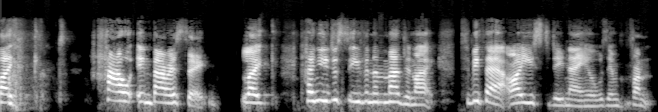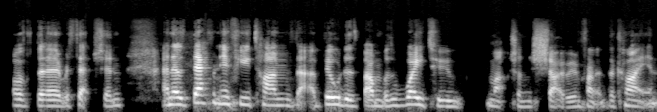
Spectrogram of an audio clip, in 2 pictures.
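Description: The voice has a bright, sharp tone and a South London accent. It moves at a fairly quick pace with very wide pitch swings. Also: woman, fairly high pitch for a woman, big swings in loudness. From Croydon, south London, England. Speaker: dog groomer and podcast co-host. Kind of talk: casual chat.

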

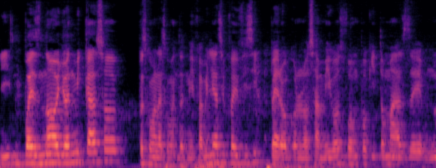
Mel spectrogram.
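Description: A man with a fairly high voice speaks at a moderate pace, his pitch varying in an ordinary way, with audible room echo and noticeable background noise. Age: 20s. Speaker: guest. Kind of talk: testimony.

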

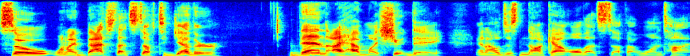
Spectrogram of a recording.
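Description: An ordinary speaking voice with ordinary pitch variation is heard on a very clean recording with a silent background. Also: man. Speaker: social media content creator. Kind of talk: casual interview chat. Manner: conversational, filler-heavy.

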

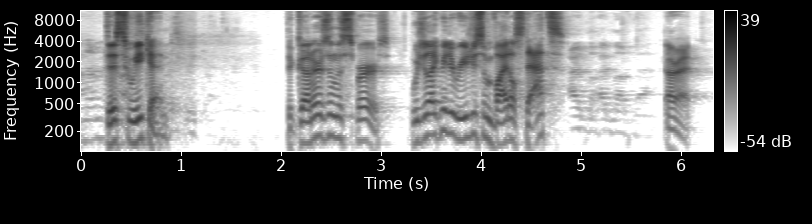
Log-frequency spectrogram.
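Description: A man speaks very fast in a bright, sharp tone with vocal fry, big swings in loudness and long, frequent pauses. The recording is very clean, with a silent background. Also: fairly high pitch for a man, ordinary pitch variation. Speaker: podcast co-host. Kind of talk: casual chat.

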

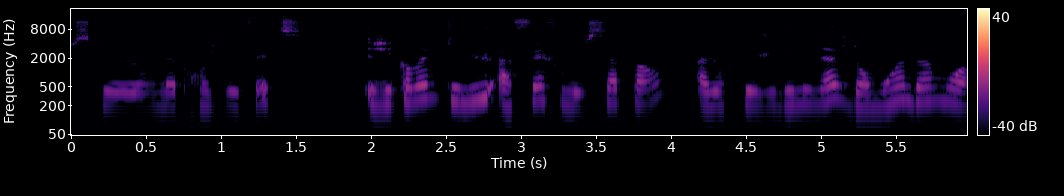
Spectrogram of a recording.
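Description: A woman with a fairly high pitch speaks at a moderate pace with fairly even intonation, in a dry, close sound with no echo. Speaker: podcaster. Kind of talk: casual monologue. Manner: cheerful.

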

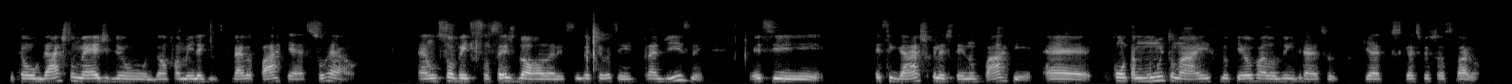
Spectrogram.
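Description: This man's voice sits fairly high in pitch, delivered at a moderate pace. His intonation is flat and monotone. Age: 20s. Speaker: former theme park worker. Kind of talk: casual chat.

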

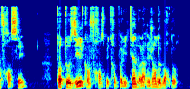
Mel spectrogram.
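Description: A man talks at a very fast pace with music playing in the background. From Saint-Pierre-et-Miquelon. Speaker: radio columnist. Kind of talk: scripted radio commentary. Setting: radio studio.

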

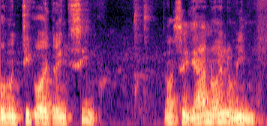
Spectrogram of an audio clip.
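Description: Fairly slow speech from a man. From Chile. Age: 60s. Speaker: retired footballer. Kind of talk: interview.

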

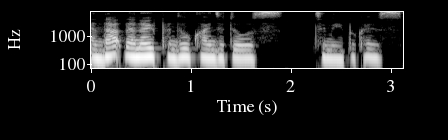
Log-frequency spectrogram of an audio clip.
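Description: Speaking at a moderate pace, a woman with a southern English accent has a medium pitch, recorded with a dry, close sound with no echo. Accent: English (southern, educated). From England. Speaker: saga scholar, university researcher. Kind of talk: interview.

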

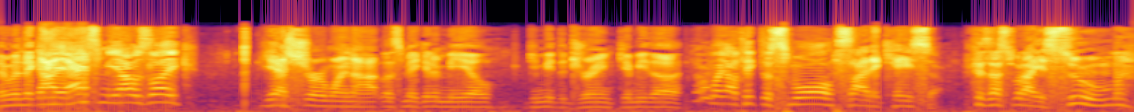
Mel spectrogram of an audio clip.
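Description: Through noticeable background noise, a man with a high pitch talks at a fairly quick pace with very wide pitch swings. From Portuguese heritage. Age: 40s. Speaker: podcast host. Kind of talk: casual monologue.

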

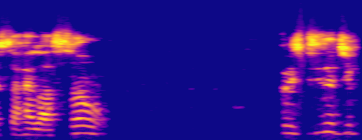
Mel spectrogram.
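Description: A man speaks in a raised, projected voice at a moderate pace. His pitch varies in an ordinary way. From Xingu region, Pará, Brazil. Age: 20s. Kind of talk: interview. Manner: halting.

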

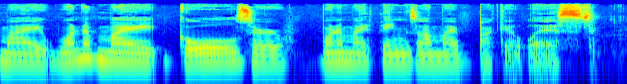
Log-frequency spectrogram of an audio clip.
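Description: The pitch of this woman's voice is fairly low. The recording is very clean and the background silent. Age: 40s. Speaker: podcaster. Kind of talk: casual monologue. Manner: halting, many fillers.

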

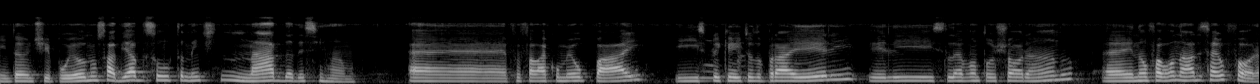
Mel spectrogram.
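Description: A man at a high pitch, fairly slow pace and fairly even intonation. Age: 20s. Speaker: tattoo artist. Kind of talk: testimony.

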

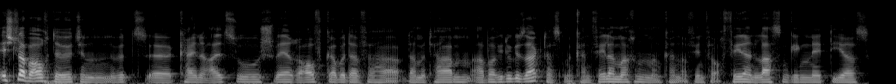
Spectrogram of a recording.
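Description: A man with a fairly low pitch, a very fast pace and fairly even intonation. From Hesse, Germany. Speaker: MMA podcast co-host. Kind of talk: casual chat.

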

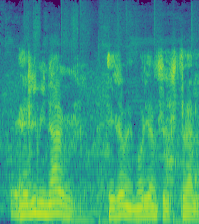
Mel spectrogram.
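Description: A man with a fairly high pitch keeps a moderate pace while noticeable background noise sounds behind him. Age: 80s+. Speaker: visual artist. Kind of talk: interview testimony.

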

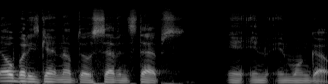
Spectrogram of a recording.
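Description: In a very clean recording with a silent background, a man with a fairly low pitch speaks with lively intonation. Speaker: podcast host. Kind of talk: solo podcast monologue, reflective. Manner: reflective, conversational.

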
